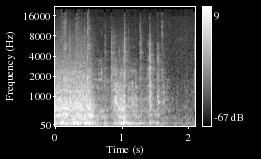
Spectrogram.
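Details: 1980s Singer Futura Electronic 2002 after servicing and refitting the electronic board and motor: a short burst of quick, even stitching clatter that winds down cleanly with light clicks; stitch length working, machine running smoothly.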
